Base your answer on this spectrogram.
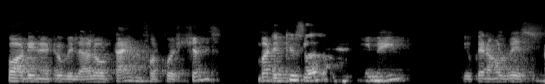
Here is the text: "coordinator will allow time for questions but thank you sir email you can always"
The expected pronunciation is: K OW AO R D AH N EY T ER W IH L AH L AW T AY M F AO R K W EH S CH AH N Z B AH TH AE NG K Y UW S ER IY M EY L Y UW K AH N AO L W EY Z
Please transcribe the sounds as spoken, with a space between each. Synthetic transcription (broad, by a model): K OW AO R D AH N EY T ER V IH L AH L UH T AY M F AO R K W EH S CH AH N S B AH T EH K Y UW S ER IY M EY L Y UW K AH N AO L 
